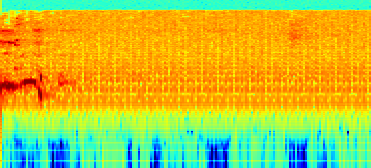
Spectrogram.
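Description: Siberian Husky whining in a few short cries that bend up and down in pitch, ending about a quarter second in, followed by only a faint steady hum.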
